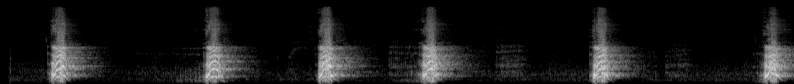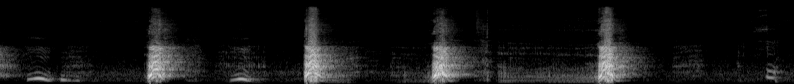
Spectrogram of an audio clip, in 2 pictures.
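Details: A female Greater Swiss Mountain Dog gives deep, loud barks about once a second, protesting because she wants some of her owner's breakfast; she can bark even louder.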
